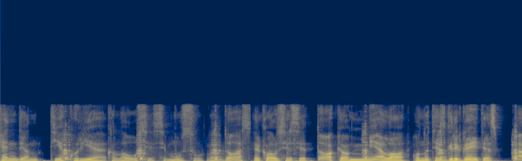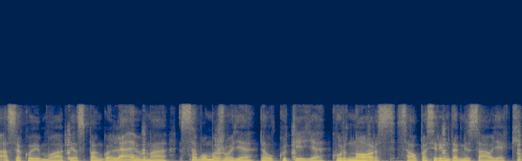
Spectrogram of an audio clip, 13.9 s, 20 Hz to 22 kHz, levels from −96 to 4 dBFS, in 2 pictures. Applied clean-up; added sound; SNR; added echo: neural mask model Resemble Enhance denoiser.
